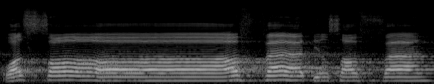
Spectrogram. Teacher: Madnya disebut sebagai mad yang lazim. Artinya wajib hukumnya dipanjangkan dengan kadar 6 harokat. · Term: mad lazim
